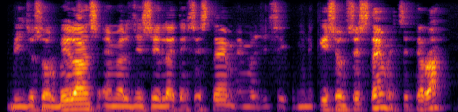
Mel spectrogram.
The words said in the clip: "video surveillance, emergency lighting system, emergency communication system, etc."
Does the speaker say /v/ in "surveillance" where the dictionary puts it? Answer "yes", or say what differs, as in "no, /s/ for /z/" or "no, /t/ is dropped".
no, /b/ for /v/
